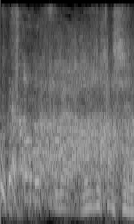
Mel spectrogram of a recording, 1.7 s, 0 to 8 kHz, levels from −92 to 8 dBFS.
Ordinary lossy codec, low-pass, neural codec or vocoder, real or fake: none; 7.2 kHz; none; real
